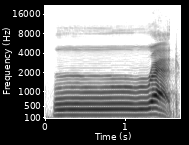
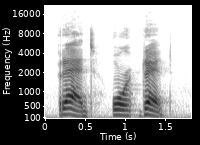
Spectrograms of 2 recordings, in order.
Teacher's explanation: When you trill it, you can't really hold it, it just keeps rolling. But, "red" versus 'rrred' or 'rred'.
